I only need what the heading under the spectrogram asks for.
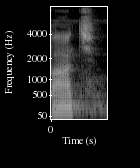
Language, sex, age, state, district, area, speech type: Hindi, male, 18-30, Uttar Pradesh, Chandauli, rural, read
